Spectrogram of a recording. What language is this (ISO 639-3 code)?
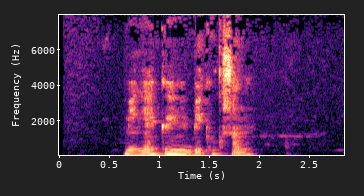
bak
